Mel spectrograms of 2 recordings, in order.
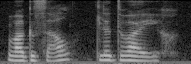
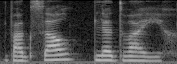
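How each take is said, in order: No difference in how they are said.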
